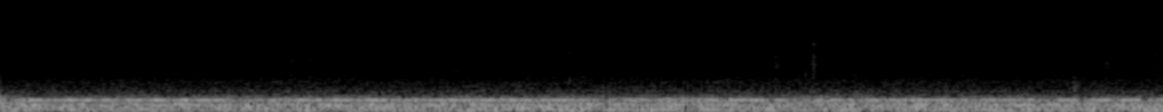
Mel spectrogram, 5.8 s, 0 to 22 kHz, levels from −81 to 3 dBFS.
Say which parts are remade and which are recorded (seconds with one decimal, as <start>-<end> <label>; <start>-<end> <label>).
0.0-3.0 recorded; 3.0-3.6 remade; 3.6-5.8 recorded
